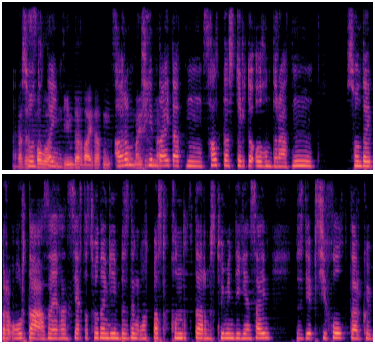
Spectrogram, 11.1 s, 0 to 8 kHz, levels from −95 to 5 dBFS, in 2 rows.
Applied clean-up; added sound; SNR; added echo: neural mask model DeepFilterNet 3.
